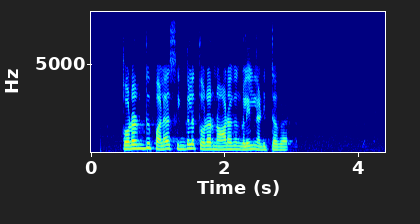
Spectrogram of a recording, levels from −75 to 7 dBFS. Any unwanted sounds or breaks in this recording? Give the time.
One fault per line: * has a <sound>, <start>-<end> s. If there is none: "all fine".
all fine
